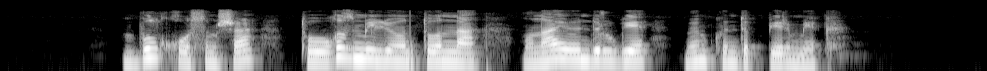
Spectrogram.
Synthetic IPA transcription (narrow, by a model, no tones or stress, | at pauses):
bʊlˠqʰo̞səmʃɑ | t̪ʰo̞ʁəzmijlʲːio̞nt̪ʰo̞nːɑ | mʊnɑjwɵnd̪ɪɾuɡʲe̞ | mʏmkʲɪnd̪ɪk̚b̥e̞ɾme̞k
